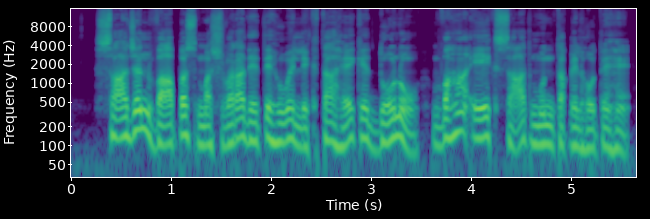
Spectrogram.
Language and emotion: Urdu, neutral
